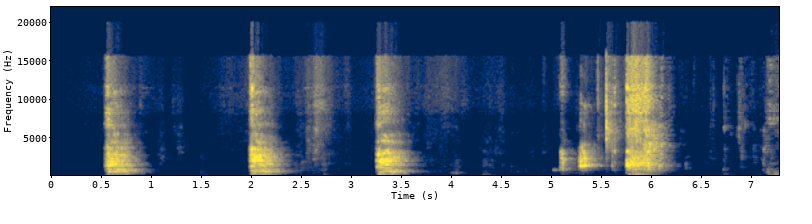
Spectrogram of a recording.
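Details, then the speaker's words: Repeated harsh, dry honking coughs with short gagging sounds from a dog with kennel cough (Bordetella bronchoseptica), a cough that is not vomiting. "That's not vomiting. That's kennel cough. And kennel cough sounds just like that."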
